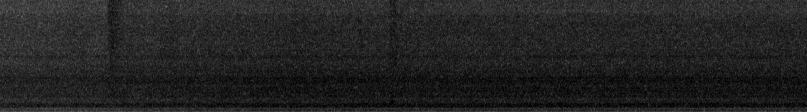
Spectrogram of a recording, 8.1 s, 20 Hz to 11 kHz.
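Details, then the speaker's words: Xbox One with its stock fan modded to run on 12V at unlimited full speed, heard from the back while booting. Steady airy whoosh with a faint constant whir, louder than stock. No rattle or grinding; healthy. "it's louder than what it was sure but it's going to be running a lot colder than what it was two"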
